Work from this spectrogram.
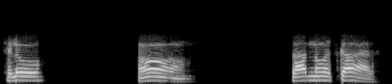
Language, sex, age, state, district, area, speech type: Odia, male, 45-60, Odisha, Nuapada, urban, conversation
